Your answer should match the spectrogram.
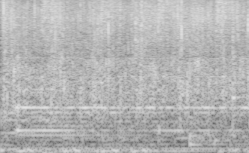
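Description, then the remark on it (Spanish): A crowd claps loudly and steadily for Jesus, the King of Kings, in a dense, continuous wash of applause, with faint sustained musical tones underneath and no voices standing out. “Oh, alguien puede aplaudir al Rey de Reyes.”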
